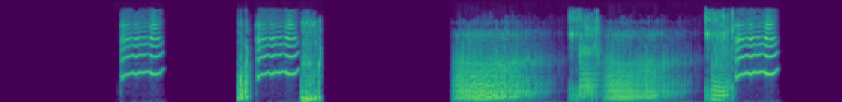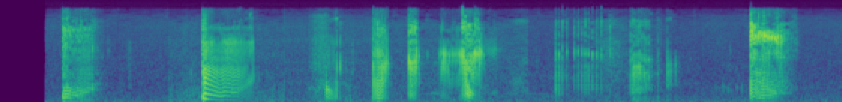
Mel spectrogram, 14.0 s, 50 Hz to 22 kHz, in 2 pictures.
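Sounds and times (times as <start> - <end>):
farts: 2.0 - 2.7, 3.8 - 6.3, 7.5 - 7.9, 8.7 - 13.7.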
